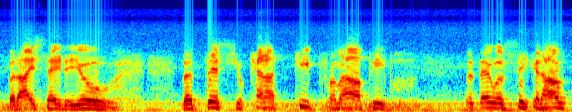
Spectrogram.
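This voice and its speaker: A man's voice: a little high, steady tone, unhurried, gravelly, narrow, tinny audio, background noise. An actor playing an impassioned idealist who defies his commander, declaiming in 1950s radio drama style on an old recording. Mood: visionary, fervent. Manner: declamatory, oratorical. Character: impassioned idealist man defying his armed commander, pleading and prophetic.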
